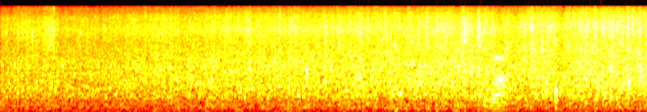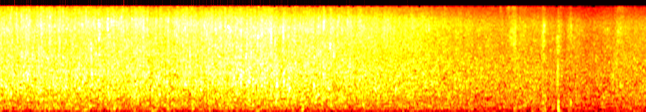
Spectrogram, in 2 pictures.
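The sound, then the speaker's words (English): A steady, close rush of flowing stream water fills the whole recording with dense, constant babbling, while a man briefly speaks over it. “I can really hear the stream beside me.”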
